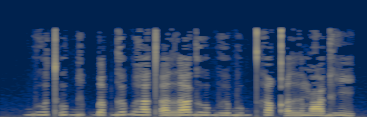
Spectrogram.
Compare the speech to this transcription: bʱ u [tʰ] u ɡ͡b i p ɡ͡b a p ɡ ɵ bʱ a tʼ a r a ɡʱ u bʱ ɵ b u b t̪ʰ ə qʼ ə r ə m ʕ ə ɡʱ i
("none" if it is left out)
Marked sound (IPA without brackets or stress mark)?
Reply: tʼ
